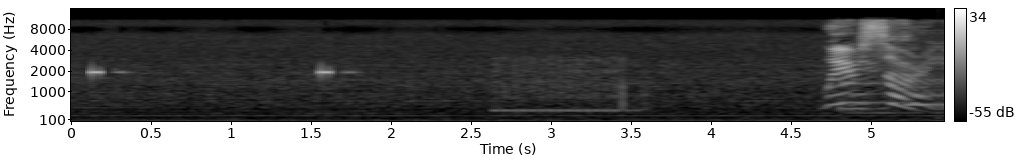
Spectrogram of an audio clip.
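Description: A phone call being dialed in the video game Akiba's Beat: two short electronic beeps, a brief low buzzing tone, then a burst of chirpy ringing near the end, all fairly faint over a quiet hum.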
